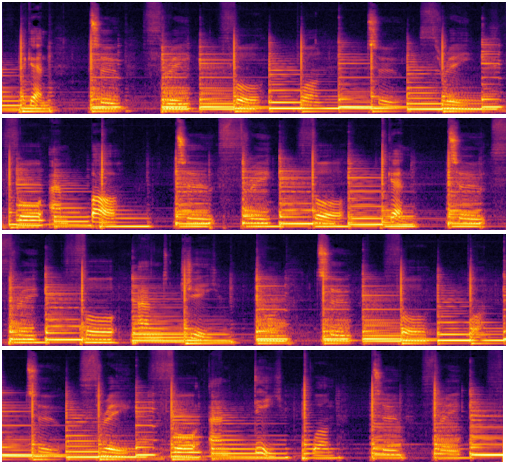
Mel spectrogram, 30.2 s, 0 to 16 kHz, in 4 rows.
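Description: Three-string cigar box guitar in open G (G-D-G) played fingerstyle: a 12-bar blues in a steady picked rhythm of fretted two-note chord shapes over the open bass string. There are a few quick upward slides on the fretted notes.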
